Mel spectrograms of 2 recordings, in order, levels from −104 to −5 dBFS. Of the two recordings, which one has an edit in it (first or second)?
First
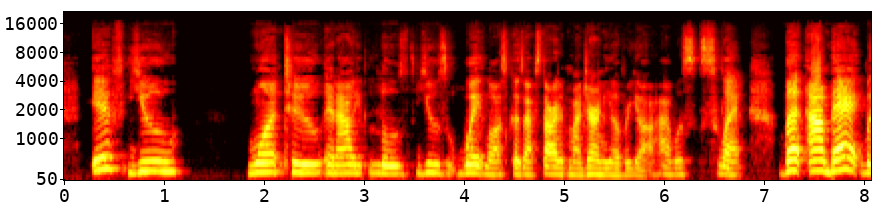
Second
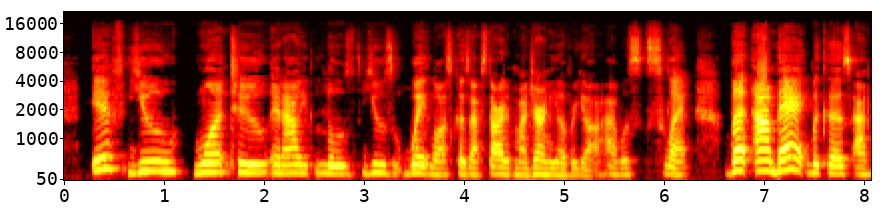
second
